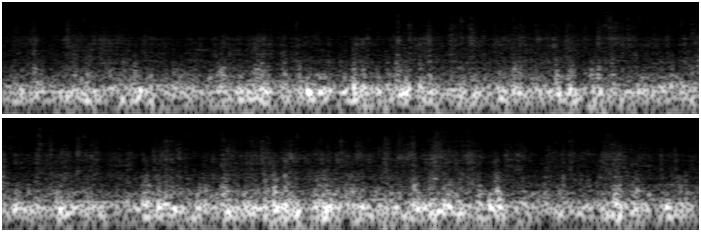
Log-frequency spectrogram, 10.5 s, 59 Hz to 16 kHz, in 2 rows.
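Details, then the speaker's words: 2017 Daihatsu Sirion on a rough-road test drive: rapid, uneven clunks and rattles over a low road rumble from the front, right front most pronounced, felt as vibration in the steering wheel; front suspension knock. "ini untuk Suaranya sangat jelas suaranya di bagian depan bahkan nyampai ke setir juga terasa getarannya"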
